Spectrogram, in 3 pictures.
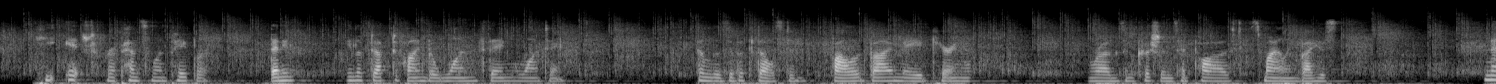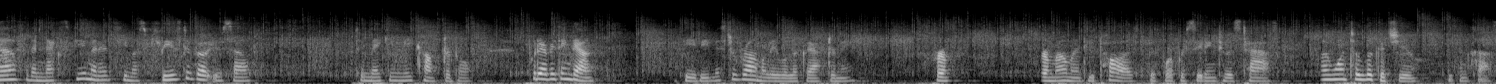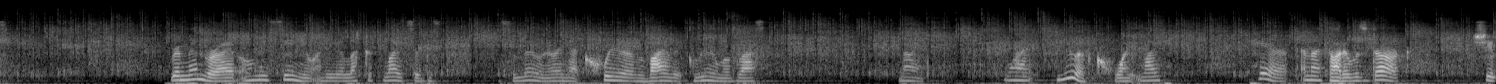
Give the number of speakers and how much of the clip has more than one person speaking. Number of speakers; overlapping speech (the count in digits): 1, no overlap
